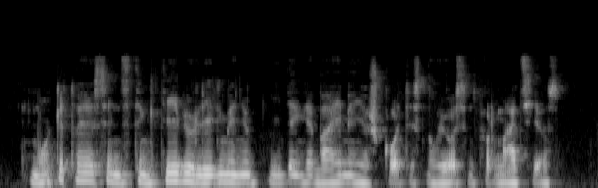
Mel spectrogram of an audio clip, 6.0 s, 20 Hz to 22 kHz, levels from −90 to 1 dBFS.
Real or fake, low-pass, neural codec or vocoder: real; 7.2 kHz; none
